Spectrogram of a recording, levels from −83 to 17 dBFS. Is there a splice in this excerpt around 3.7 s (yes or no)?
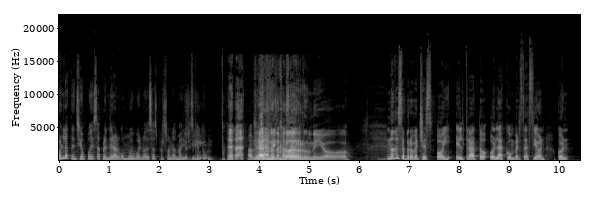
yes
